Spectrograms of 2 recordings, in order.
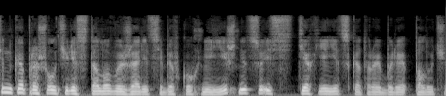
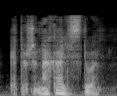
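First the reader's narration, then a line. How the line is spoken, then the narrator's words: Whispered complaint. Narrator (Russian): шепотом пожаловалась Зося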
